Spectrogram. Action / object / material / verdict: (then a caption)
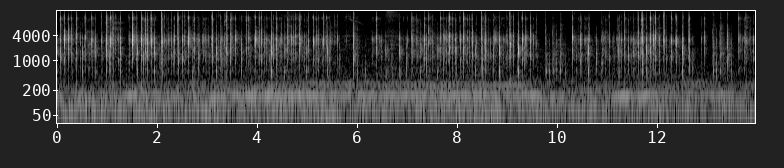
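tap / mechanical keyboard with ABS keycaps and a brass plate / brass, ABS plastic / none. An SG81M mechanical keyboard with blue GMK ABS keycaps, a brass plate and Everglide Aqua Kings linear switches sits on a desk mat while both hands type continuously with the fingertips. The result is a fast, steady stream of short, bright key clacks that die away almost instantly, over a faint low hum.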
